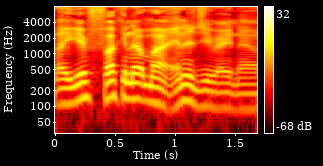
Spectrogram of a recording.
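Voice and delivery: ordinary talk, nothing marked

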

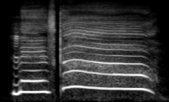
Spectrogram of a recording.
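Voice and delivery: "go" very high, loud, and stretched out. Starting the next segment, doing a Megan Penn impersonation. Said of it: "that's my Megan Penn impersonation".

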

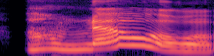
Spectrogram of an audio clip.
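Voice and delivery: giggling, high giggly "oh", drawn-out "no". Teased about the hawk, she answers into her friend's ear: giggling. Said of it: "Madison giggled in her ear".

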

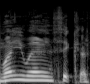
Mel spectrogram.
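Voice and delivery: strange, very high, critical, judging put-on voice. Retelling a critique given about a contestant's look, imitating Michelle's voice. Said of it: "Why is she talking in that voice?".

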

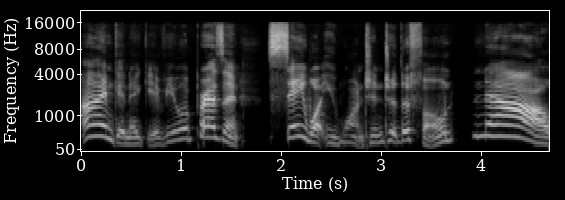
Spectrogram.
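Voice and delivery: swooping sing-song, drawn out and stretched. Retelling a phone recording that talks to a kid: Santa Claus voice. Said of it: "and it's like".

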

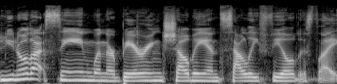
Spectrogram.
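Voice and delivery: ordinary talk, nothing marked

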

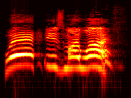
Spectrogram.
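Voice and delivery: booming, very loud, very slow, drawn-out terrified scream. Narrator voicing a man gripped by terror, calling out for his wife, screaming. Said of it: "he screamed".

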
